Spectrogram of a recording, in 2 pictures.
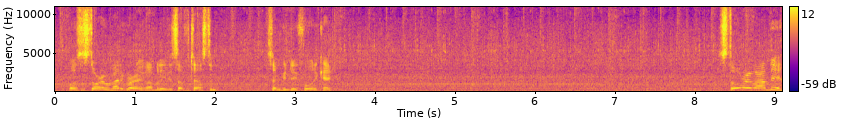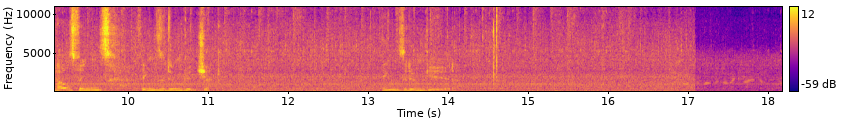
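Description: A combine harvester engine hums steadily.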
